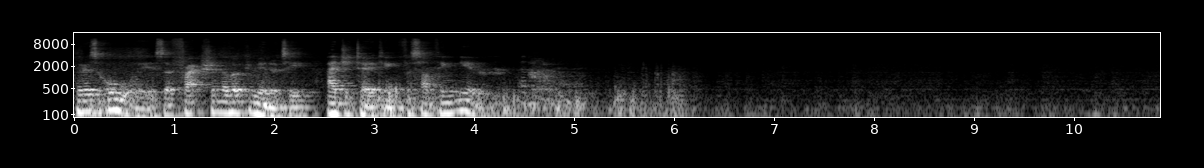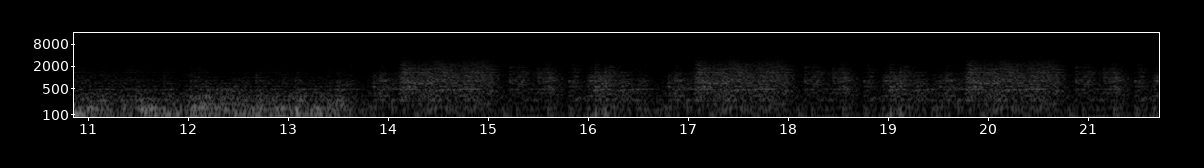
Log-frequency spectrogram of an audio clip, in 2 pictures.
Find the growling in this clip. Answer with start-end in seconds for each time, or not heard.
3.5-5.2.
